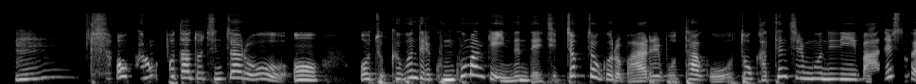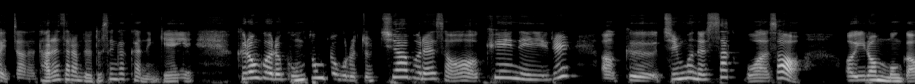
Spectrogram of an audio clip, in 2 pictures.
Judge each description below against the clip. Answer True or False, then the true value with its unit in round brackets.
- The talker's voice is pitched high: True (235 Hz)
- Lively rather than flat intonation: True (7.8 semitones)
